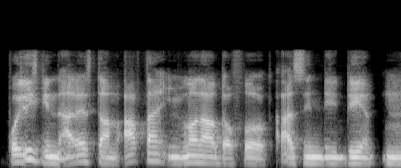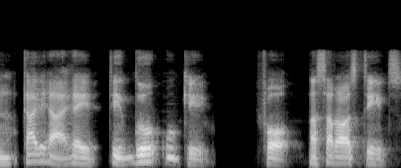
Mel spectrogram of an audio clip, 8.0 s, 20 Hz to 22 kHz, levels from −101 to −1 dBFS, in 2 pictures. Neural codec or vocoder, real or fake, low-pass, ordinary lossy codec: codec, 16 kHz, 1 kbps, FunCodec, trained on LibriTTS, 50 frames a second; fake; 7.2 kHz; none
